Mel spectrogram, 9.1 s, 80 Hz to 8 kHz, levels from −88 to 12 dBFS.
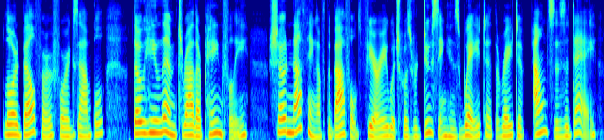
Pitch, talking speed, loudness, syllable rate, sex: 205 Hz, 180 wpm, -19 LUFS, 5.2 syllables/s, female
